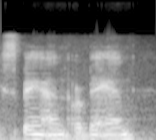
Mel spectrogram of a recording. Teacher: if you say span or ban, you will not feel this puff of breath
